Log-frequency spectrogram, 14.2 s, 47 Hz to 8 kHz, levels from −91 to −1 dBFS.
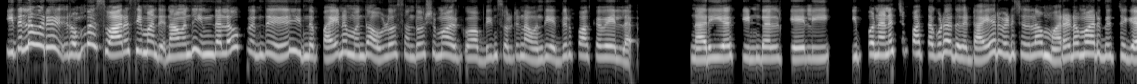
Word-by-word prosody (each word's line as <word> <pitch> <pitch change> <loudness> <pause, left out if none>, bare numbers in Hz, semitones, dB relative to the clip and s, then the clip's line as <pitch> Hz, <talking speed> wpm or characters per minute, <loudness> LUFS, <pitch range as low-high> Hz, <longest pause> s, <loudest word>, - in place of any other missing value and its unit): இதெல்லாம் 410 +8 +4
ஒரு 455 -1 +2 0.3
ரொம்ப 280 - -3 0.2
சுவாரஸ்யமா 330 +3 +6
இருந்தது. 255 -5 -3
நான் 255 +1 +3
வந்து 320 +8 -1
இந்த 300 +1 0
அளவுக்கு 440 +6 -1
வந்து, 285 +2 -3 0.4
இந்த 260 -1 -2 0.2
பயணம் 285 +6 +1
வந்து 265 +3 -4
அவ்ளோ 240 +5 -4 0.2
சந்தோஷமா 280 +2 -5
இருக்கும் 240 0 -3
அப்படின்னு 235 +5 -7
சொல்ட்டு 250 +2 -8
நான் 220 -3 -2
வந்து 225 +4 -5
எதிர்பாக்கவே 255 0 -2
இல்ல. 210 - -4 0.9
நெறைய 225 +3 +3 0.3
கிண்டல், 230 0 0 0.2
கேலி, 225 +1 +1 0.4
இப்போ 275 +4 -3
நெனச்சு 340 +6 +2
பார்த்தா 305 -2 -1
கூட, 285 - -1
அது 235 -3 0
டையர் 270 +12 +2
வெடுச்சது 285 -1 -4
எல்லாம் 290 -1 +1
மரணமா 270 +9 +2
இருந்துச்சுங்க. 260 -4 -2
265 Hz, 150 wpm, -24 LUFS, 235-295 Hz, 0.9 s, சுவாரஸ்யமா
